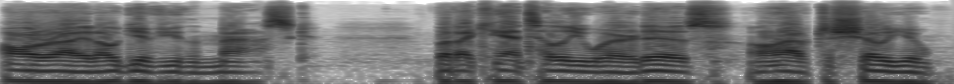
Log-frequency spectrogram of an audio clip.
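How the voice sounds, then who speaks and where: Guy as sly calm cartoon captive, deep smooth voice, flat dry delivery. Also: moderate pace, dry recording. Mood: dry, stalling. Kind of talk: fan dub animation acting.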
